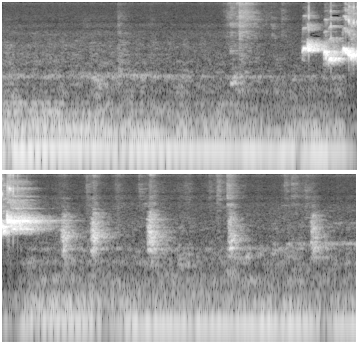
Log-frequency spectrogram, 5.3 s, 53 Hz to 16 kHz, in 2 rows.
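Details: Blue-winged leafbird, a new caged bird, provoked with a mirror to display, recorded 10 February 2021: one loud twisting chattery phrase, then a series of short sharp notes, over constant low humming background noise.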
